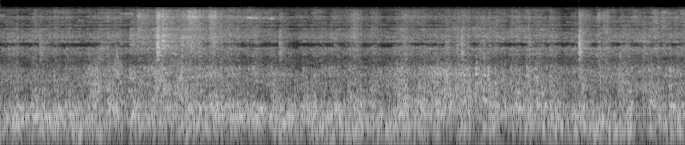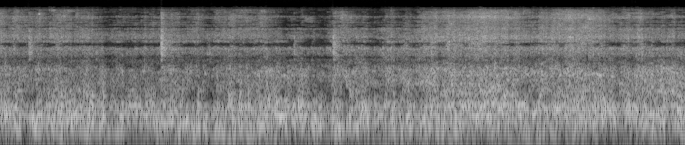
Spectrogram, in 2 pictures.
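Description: Alappuzha–Dhanbad Express running along the track: a steady, loud rolling rumble with a few sharp clicks of the wheels over rail joints.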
